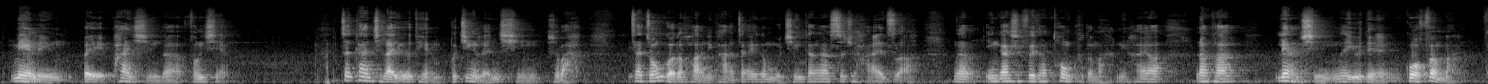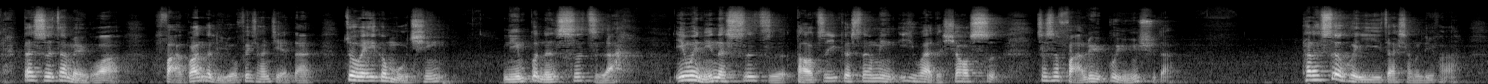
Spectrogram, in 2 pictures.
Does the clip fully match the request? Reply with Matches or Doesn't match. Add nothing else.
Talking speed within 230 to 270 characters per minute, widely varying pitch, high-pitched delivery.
Doesn't match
